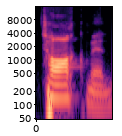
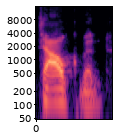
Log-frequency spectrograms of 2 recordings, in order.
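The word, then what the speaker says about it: Tauchman: hit Smiley uh yeah I think I'm saying his name wrong talkman is that right talkman yeah yeah I think I keep saying talcumin um Smiley I think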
